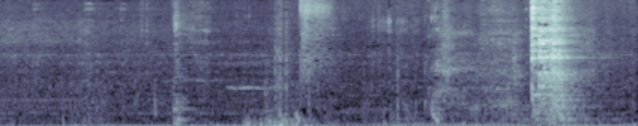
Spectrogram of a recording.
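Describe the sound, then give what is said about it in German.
Kitchen handling sounds with a few soft clunks, then a sharp metallic clank at the end as a cooking pot is set down on the stove, no voices. “So, ich setze jetzt einen Topf auf.”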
